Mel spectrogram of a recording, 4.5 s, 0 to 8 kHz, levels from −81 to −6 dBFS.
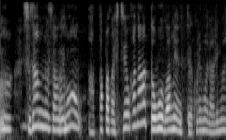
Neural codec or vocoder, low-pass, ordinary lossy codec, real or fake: codec, 16 kHz in and 24 kHz out, 1.1 kbps, FireRedTTS-2 codec; 7.2 kHz; none; fake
